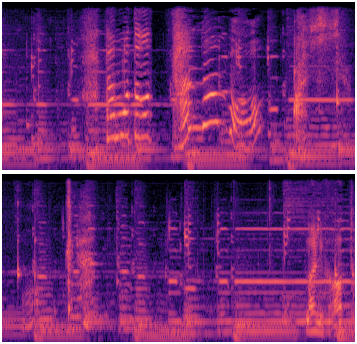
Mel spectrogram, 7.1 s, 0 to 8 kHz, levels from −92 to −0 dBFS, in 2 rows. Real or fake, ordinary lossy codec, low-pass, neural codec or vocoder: real; none; 7.2 kHz; none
